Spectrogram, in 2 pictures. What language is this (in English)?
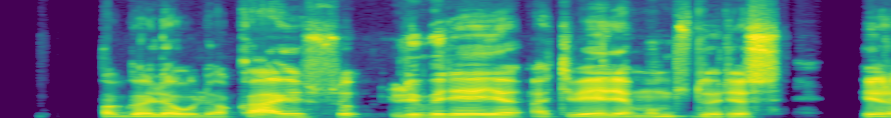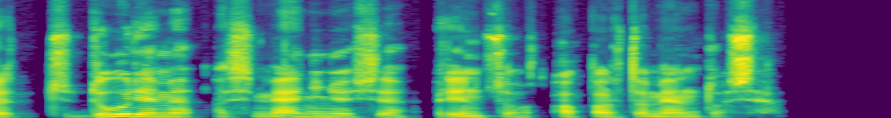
Lithuanian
